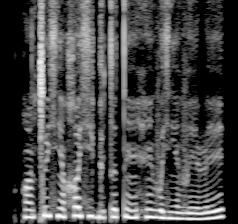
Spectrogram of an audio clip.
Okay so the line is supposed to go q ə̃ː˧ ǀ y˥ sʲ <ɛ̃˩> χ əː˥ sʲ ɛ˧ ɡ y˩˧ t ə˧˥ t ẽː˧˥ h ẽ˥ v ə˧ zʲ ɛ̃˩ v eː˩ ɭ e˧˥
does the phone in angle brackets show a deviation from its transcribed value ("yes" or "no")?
yes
